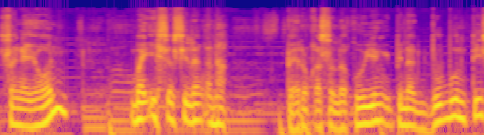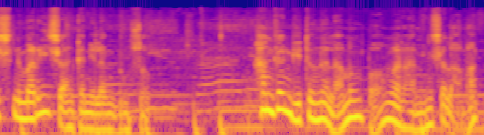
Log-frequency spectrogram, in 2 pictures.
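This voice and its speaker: A male radio drama host who reads and narrates a listener's letter, animated and emphatic. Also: mid-range voice, normal speed, faint music behind.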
